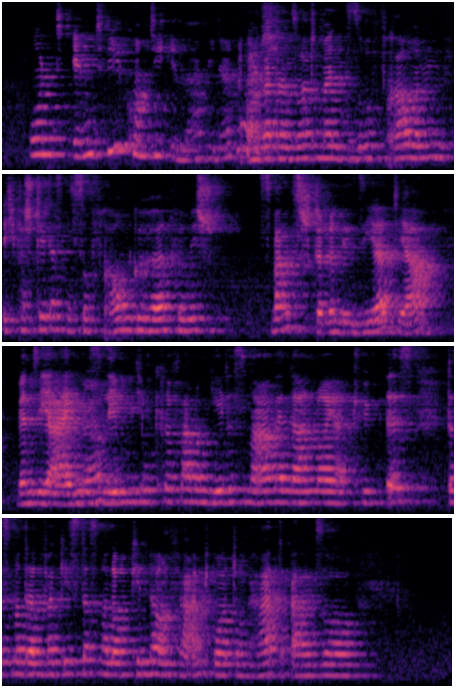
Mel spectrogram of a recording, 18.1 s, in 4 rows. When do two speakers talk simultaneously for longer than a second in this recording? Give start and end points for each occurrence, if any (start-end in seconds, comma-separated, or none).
none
